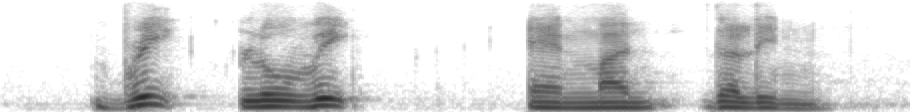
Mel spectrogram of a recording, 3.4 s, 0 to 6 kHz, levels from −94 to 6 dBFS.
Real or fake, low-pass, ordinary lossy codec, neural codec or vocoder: fake; 5.4 kHz; Opus, 24 kbps; codec, 44.1 kHz, 7.8 kbps, DAC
